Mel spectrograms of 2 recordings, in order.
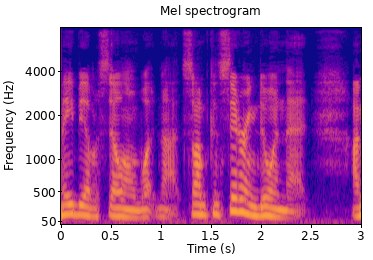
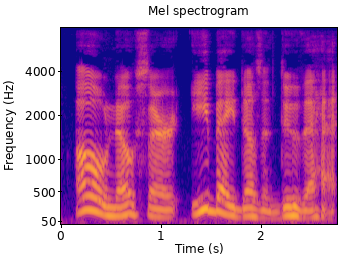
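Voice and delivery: slow, swooping, heavy mock sarcasm. Retelling the rep's reply about shadow banning: imitating a sarcastic tone. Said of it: "it completely sounded so sarcastic".

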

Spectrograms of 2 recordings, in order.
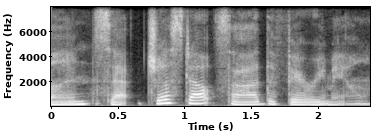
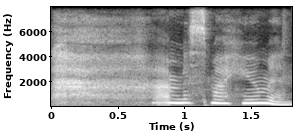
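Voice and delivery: tender, gentle, pitched-up, very slow, drawn out; 6 semitones higher than usual. A rabbit answers a cat who gently asked what's wrong, softly. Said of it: "answered the rabbit softly".

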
